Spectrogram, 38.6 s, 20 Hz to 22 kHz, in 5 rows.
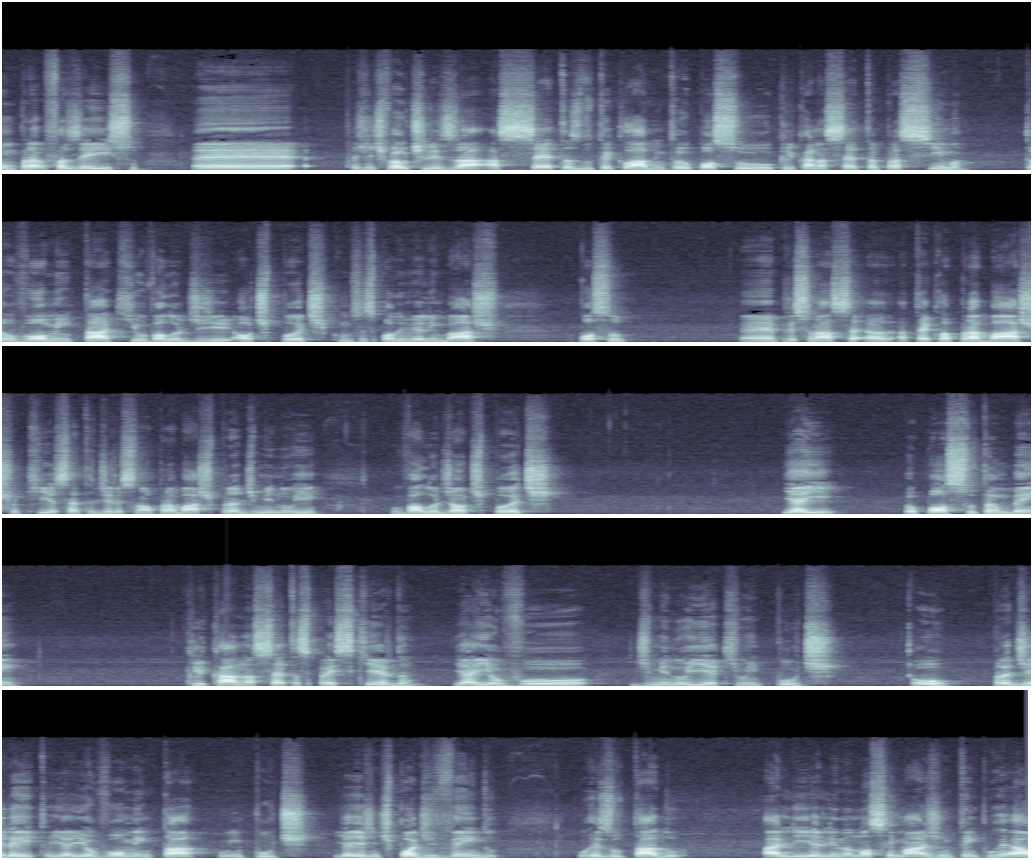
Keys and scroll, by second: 6.8 Up, 11.5 Down, 20.1 Up, 25.5 Left, 29.7 Right, 36.9 Right, 37.4 Left.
